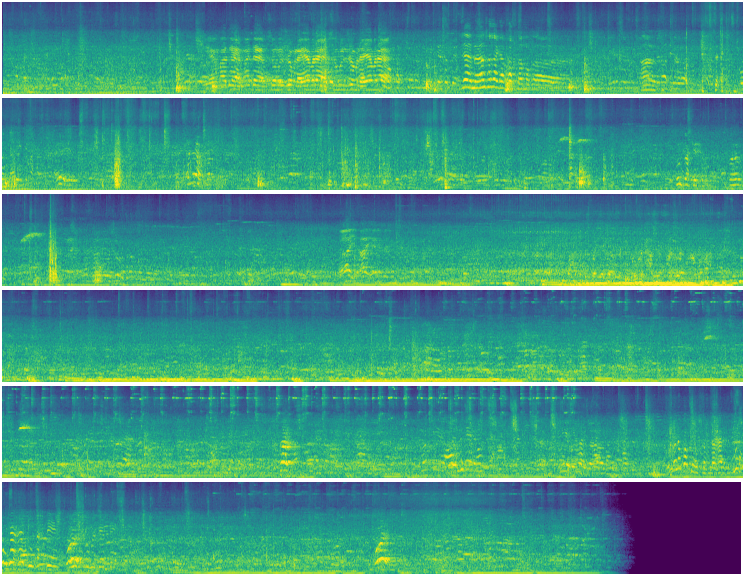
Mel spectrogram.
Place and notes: Bab Bhar, Tunis, Tunesien - tunis, rue de espagne, street market
Walking up the street. The sound of the overall street market with different kind of traders at and by the street, while traffic tries to pass by.
international city scapes - social ambiences and topographic field recordings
